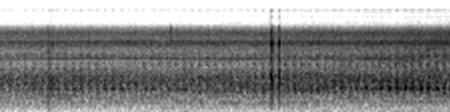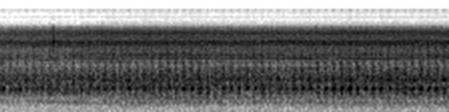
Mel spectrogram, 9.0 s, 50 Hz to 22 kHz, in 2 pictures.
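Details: Vortech V2 SQ supercharger with shot bearings: a steady engine hum with a faint high whirring that grows as revs rise; bad supercharger bearings.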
